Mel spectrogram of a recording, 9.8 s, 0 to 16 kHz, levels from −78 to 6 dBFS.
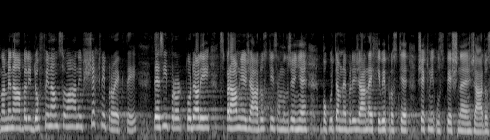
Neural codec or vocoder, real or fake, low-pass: none; real; 7.2 kHz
